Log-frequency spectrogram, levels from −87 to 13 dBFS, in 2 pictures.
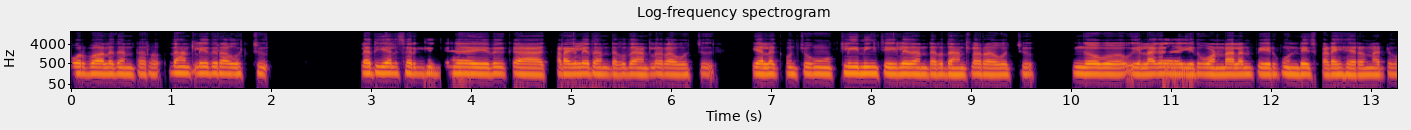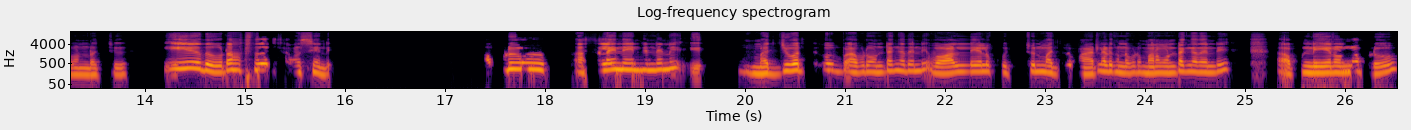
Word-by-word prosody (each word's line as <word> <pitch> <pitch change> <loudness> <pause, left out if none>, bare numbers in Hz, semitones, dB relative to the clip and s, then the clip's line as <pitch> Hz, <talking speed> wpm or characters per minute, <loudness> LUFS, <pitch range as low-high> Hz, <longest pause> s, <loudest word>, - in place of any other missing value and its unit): కూర 170 -1 +1
బాలేదంటారు. 155 -1 -1 0.2
దాంట్లో 170 -1 0
ఏదో 170 0 -1
రావచ్చు. 160 +1 -3 1.0
లేతే 170 +1 +1
ఇయాల 170 -1 +2
సరిగ్గా 165 -1 -1 0.5
ఏదో 160 +2 0
క 170 - -2 0.4
కడగలేదంటారు. 155 -1 0
దాంట్లో 150 +1 -2
రావొచ్చు. 145 +1 -4 0.5
ఇలా 155 0 +3
కొంచెం 160 +1 -3 0.3
క్లీనింగ్ 165 -1 +2
చేయలేదంటారు. 155 -1 +1
దాంట్లో 145 +1 -1
రావచ్చు. 145 +1 -3 0.5
ఇంగ 160 -1 +2 0.2
వ - - +4 0.3
ఇలాగ 155 +1 +2 0.3
ఏదో 155 +1 -3
వండాలని 150 +1 +1
పేరుకొండేసి 150 -1 0
పడేశారన్నట్టుగా 145 0 -1
ఉండొచ్చు. 145 0 -6 0.6
ఏదో 280 -5 +6
ఒకటి 235 +6 +4
వస్తదండి 235 -2 +1
సమస్య 185 +1 -5
అండి. 145 - -6 1.6
అప్పుడు 265 +1 +2 0.7
అసలైనదేంటంటే 240 +3 +4
అండి, 270 +3 +3 0.2
ఈ - - -3 0.6
మధ్యవర్తికి 220 +10 +2 0.3
అప్పుడు 190 +1 -2
ఉంటాం 215 +4 -2
కదండీ! 220 +3 -3
వాళ్ళు 175 +4 +3
ఈళ్ళు 205 0 0
కూర్చొని 190 +3 -5
మధ్యలో 180 +3 -5
మాట్లాడుకున్నప్పుడు 185 +1 -1
మనం 175 +1 0
ఉంటాం 200 +3 +1
కదండీ, 190 +3 -1 0.6
అప్పుడు 190 - -5
నేనున్నప్పుడు... 180 -1 +1
165 Hz, 115 wpm, -20 LUFS, 155-190 Hz, 1.6 s, ఏదో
